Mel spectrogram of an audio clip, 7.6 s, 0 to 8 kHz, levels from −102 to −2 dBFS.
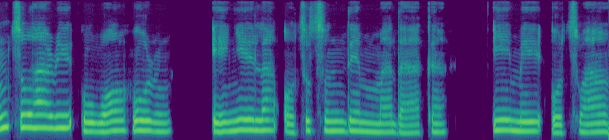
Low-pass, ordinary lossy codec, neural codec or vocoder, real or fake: none; none; codec, 16 kHz, 4.8 kbps, FACodec; fake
